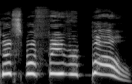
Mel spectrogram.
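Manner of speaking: very high squeaky complaint; whiny outraged cry. Pretend. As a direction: shriek like an upset kid. Voices Donnie's outrage.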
